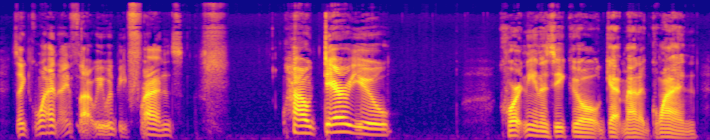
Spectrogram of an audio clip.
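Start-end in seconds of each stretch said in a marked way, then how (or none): 0.4-4.9 acted, high-pitched, tearful sobbing with wounded tone. Retelling a fan story, voicing a character slapped by a friend: Courtney crying. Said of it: "Courtney starts crying".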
